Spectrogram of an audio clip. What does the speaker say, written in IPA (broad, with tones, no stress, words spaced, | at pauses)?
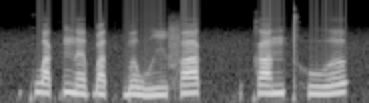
kwa˦˥k̚nɛ˧ɓa˨˩t̚ ɓə˧˩wɣi˨˩fa˦˥k̚ | ka˧nt̪ʰu˨˦ə̯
